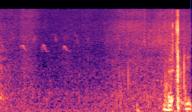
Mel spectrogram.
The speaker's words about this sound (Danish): Hvad er det for en fugl? Det er korsnæb, der flyver og synger.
